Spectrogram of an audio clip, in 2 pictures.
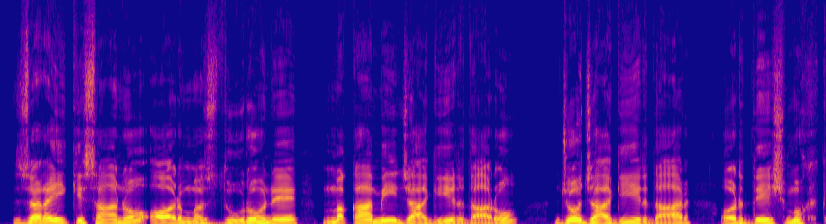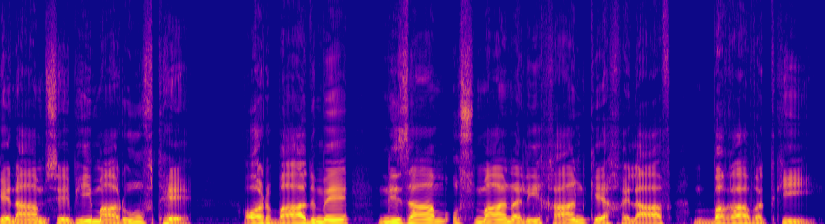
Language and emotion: Urdu, neutral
